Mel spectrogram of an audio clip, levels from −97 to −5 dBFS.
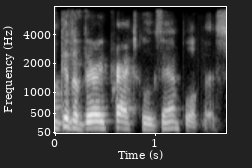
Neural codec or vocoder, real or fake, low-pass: codec, 16 kHz, 4 kbps, X-Codec, HuBERT features, trained on general audio; fake; 7.2 kHz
